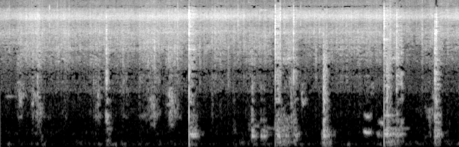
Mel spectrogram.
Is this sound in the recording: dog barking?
no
